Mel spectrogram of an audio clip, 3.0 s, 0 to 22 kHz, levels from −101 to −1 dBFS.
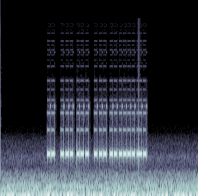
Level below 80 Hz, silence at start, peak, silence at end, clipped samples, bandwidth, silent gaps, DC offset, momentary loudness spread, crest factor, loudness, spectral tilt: -26 dBFS; 0 s; -4 dBFS; 0 s; under 0.1%; 5 kHz; none; under 0.1%; 12 LU; 12 dB; -19 LUFS; -8 dB/octave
